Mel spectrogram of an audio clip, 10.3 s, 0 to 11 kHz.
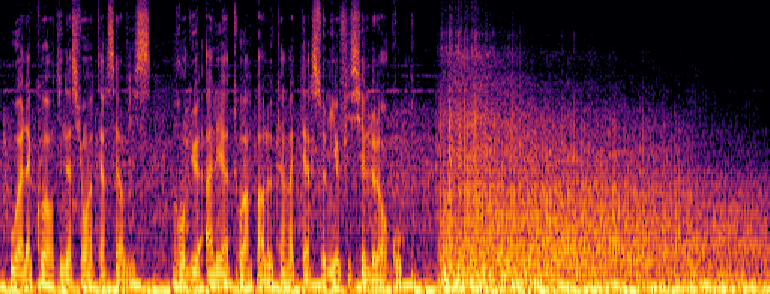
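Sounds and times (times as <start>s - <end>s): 
speech: 0.1s - 6.2s
loud explosion with roaring rumble: 5.8s - 10.2s.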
